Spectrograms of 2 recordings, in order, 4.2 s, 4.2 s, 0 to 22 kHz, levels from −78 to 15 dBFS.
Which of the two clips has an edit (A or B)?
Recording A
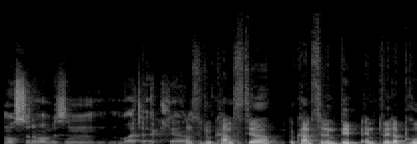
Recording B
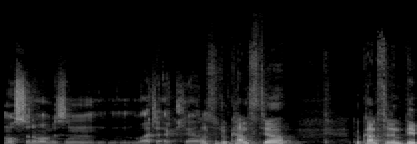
A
